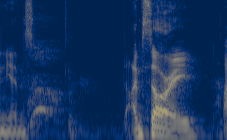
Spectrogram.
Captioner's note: crew member gasps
